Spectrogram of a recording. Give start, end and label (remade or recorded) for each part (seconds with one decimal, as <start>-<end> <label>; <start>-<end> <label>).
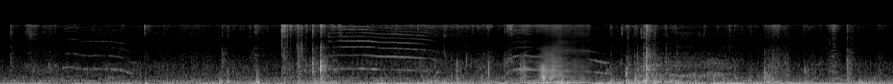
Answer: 0.0-5.2 recorded; 5.2-5.9 remade; 5.9-8.9 recorded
